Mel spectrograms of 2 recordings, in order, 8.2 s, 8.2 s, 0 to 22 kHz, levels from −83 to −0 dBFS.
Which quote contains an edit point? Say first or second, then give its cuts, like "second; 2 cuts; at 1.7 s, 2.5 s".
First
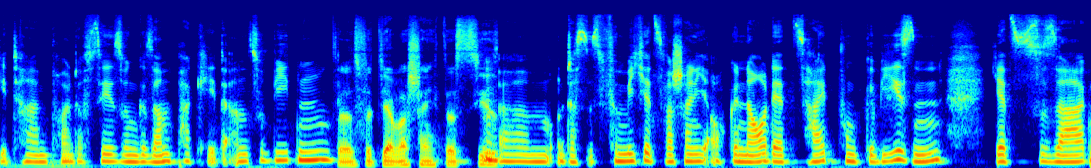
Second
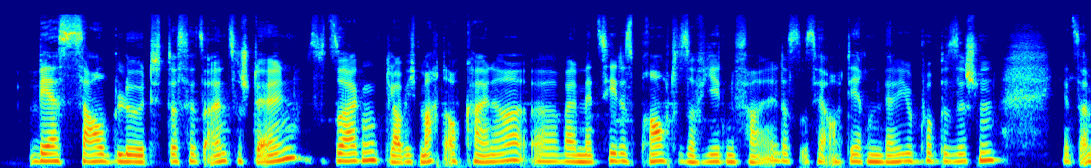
first; 2 cuts; at 2.5 s, 3.7 s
